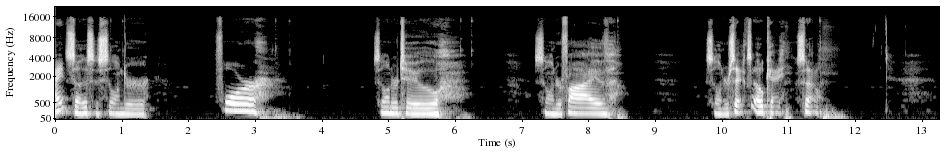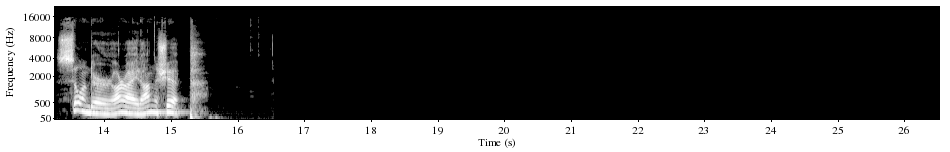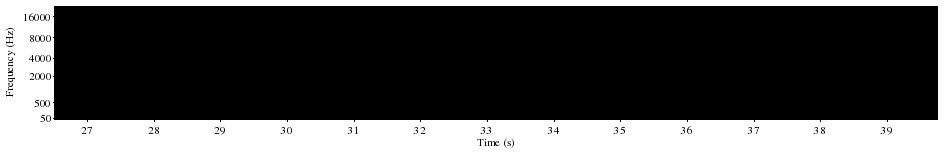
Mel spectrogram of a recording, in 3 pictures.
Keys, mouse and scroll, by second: 1.8 right click, 4.3 right click, 6.9 right click, 9.2 right click, 12.3 right click, 14.7 right click, 16.1 click, 17.0 click, 17.1 click, 17.5 click, 18.4 right click, 18.8 g, 19.4 click, 19.6 ctrl+z, 21.3 right click, 21.6 click, 22.2 right click, 22.4 g, 22.9 x, 23.6 right click, 24.0 right click, 24.2 click, 24.6 click, 24.8 click, 25.1 click, 26.0 click, 26.7 right click, 27.1 click, 27.4 x, 27.9 right click, 28.3 right click, 28.4 click, 29.3 click, 29.6 click, 30.5 click, 31.1 right click, 31.5 g, 31.8 x, 32.6 right click, 32.8 right click, 33.2 click, 33.6 click, 33.8 click, 34.1 click, 34.9 click, 35.5 right click, 35.7 g, 36.1 x, 36.7 right click, 37.0 right click, 37.1 click, 37.8 click, 38.0 click, 38.3 click, 39.4 click.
